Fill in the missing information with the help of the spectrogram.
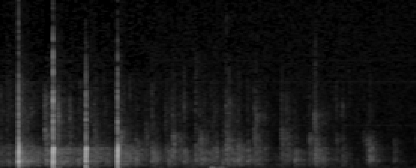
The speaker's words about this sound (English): Let's give him a hand clap of praise one more time.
